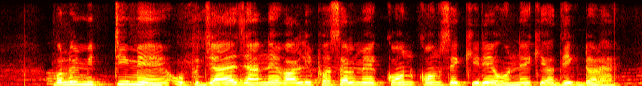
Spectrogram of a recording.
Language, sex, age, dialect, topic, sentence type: Magahi, male, 18-24, Western, agriculture, question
